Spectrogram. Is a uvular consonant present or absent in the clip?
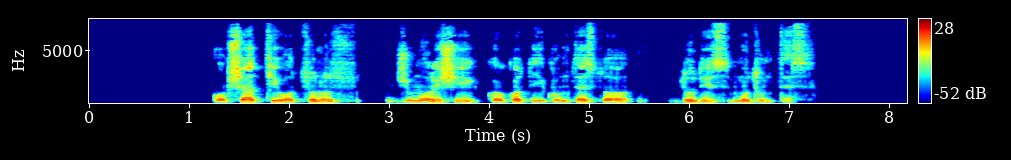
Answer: absent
